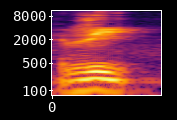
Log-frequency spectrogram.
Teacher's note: you see the ra here, it's got kasra. So in this case will be empty sound, will be a light sound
